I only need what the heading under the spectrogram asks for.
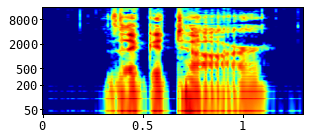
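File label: "the guitar", English, male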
